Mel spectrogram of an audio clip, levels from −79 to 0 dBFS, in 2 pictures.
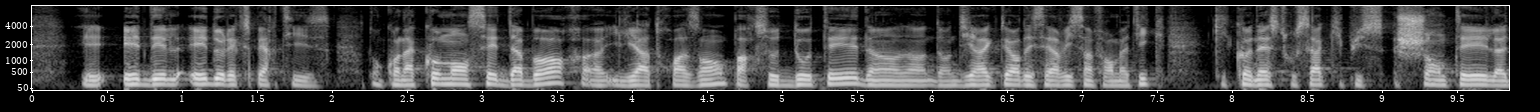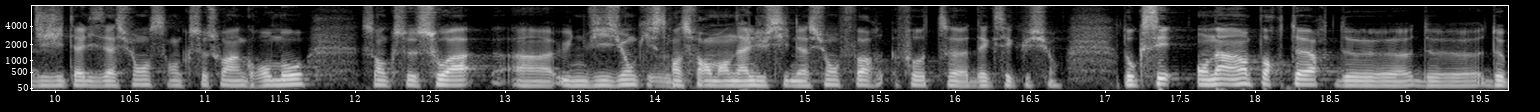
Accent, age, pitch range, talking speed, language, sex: French, 40-59, 115-140 Hz, 190 wpm, French, male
